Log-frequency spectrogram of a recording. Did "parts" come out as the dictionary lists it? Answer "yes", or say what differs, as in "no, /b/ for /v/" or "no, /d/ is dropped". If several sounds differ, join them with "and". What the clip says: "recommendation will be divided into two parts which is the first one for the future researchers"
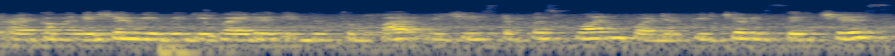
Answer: no, /s/ is dropped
